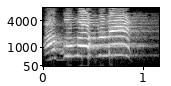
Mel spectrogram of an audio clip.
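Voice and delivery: high, loud snapping voice. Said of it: "dibentak diem aja".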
